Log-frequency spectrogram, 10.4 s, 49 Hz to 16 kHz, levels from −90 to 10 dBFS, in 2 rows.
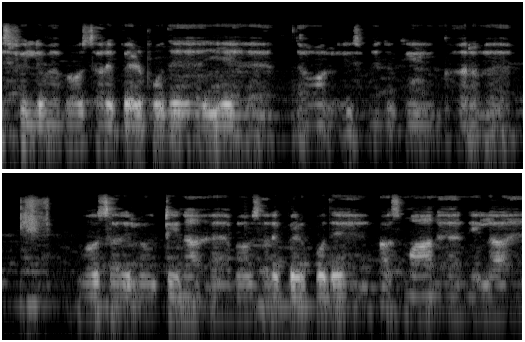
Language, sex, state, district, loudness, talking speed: Hindi, male, Bihar, Jamui, -33 LUFS, 145 wpm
